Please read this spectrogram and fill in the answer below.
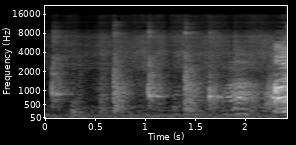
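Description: Table tennis rally: the celluloid ball clicks off the paddles and the table in a quick series of sharp ticks, about six in two seconds.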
